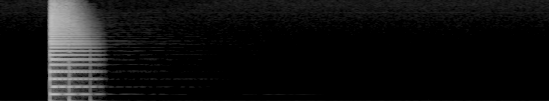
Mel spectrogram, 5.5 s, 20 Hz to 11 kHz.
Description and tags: A sawbass sound recorded from the mfb synth. Very useful for stepsequencing but not only. Velocity is 127.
